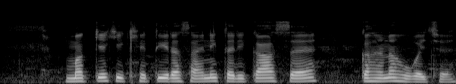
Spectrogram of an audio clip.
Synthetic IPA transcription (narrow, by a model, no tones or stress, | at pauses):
məkːekikʰet̪iɾasajnik̚t̪əɾikasẽ | kəɦnaɦoɡəjt͡ʃʰɛ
